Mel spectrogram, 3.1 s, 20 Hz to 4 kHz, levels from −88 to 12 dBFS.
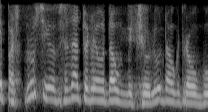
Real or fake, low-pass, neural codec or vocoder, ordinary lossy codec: real; 3.6 kHz; none; AAC, 16 kbps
